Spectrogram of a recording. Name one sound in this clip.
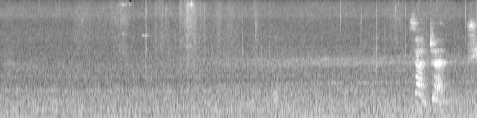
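An electric multiple-unit train rumbles along the track, heard from inside the carriage.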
